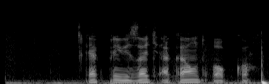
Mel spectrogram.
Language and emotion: Russian, neutral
